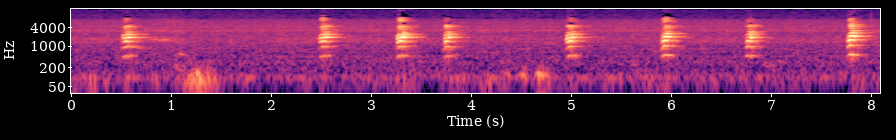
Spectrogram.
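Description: An Indian ringneck parakeet gives eight short, harsh, nasal bursts at uneven intervals of about one second. Faint low thumps sound in the background.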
